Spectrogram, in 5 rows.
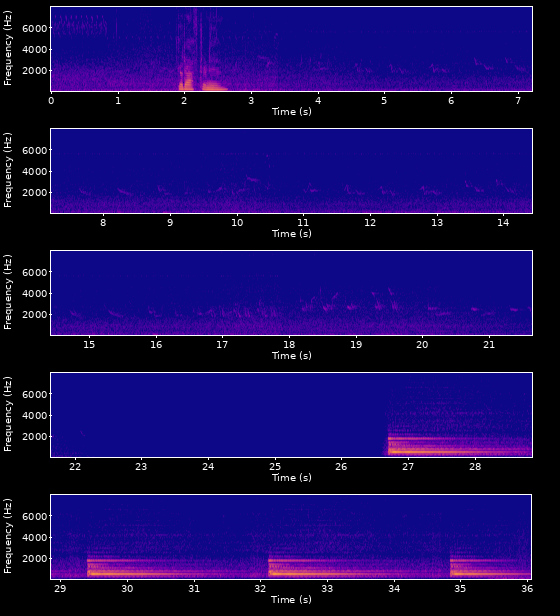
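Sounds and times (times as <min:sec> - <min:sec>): small birds chirping: 0:00.0 - 0:22.3.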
